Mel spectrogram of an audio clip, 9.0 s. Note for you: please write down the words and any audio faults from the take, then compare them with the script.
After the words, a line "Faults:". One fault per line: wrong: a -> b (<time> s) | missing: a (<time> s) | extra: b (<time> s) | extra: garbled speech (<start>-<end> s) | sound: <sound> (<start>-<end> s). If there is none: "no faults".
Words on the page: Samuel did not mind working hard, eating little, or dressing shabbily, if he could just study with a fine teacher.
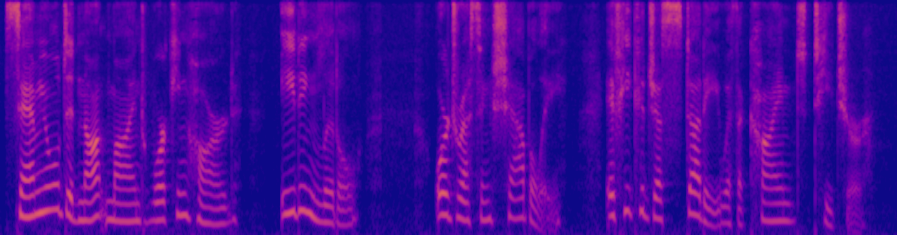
Samuel did not mind working hard, eating little, or dressing shabbily, if he could just study with a kind teacher.
Faults:
wrong: fine -> kind (7.5 s)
